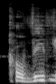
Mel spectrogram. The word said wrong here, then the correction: Kofifi: Yeah. it's pronounced Kofifi.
